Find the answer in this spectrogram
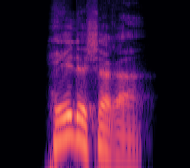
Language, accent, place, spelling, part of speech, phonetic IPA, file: German, Germany, Berlin, heldischerer, adjective, [ˈhɛldɪʃəʁɐ], De-heldischerer.ogg
- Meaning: inflection of heldisch: 1. strong/mixed nominative masculine singular comparative degree 2. strong genitive/dative feminine singular comparative degree 3. strong genitive plural comparative degree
